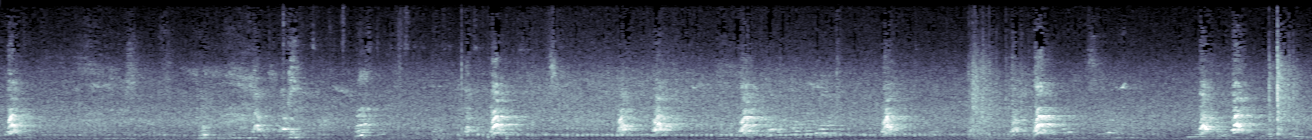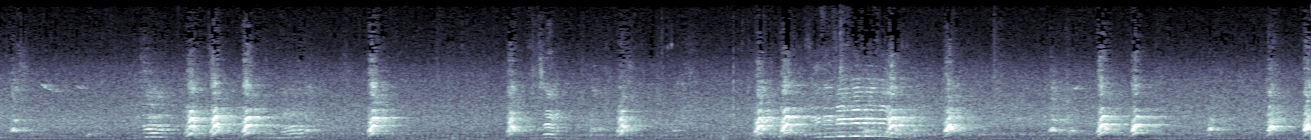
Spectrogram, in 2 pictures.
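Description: A small dog barking again and again in short, high-pitched barks, often in quick runs of two or three.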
